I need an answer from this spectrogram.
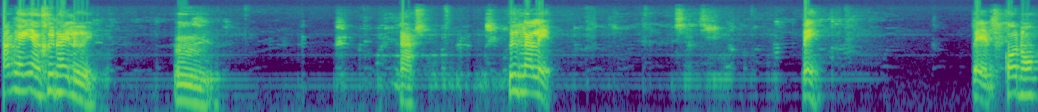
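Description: A woman's voice: fairly high pitch, animated, takes it slowly, long pauses, a bit bright, soft background music. A woman co-hosting a news talk show, thinking aloud in a casual panel discussion with frequent hesitations.

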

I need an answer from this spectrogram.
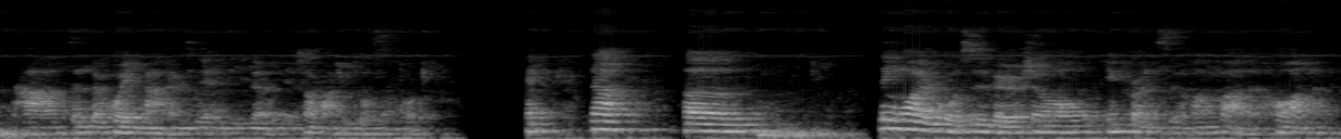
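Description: A man giving a technical talk at a meetup, halting, with many fillers and restarts. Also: medium pitch, slight background noise. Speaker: meetup speaker. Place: meetup room. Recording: echoey room, far from mic, tinny.

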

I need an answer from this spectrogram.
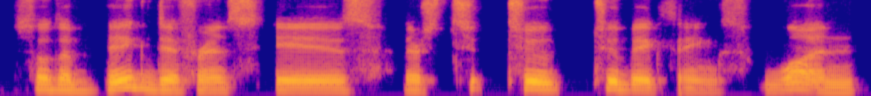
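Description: Here the forties-aged founder sounds lowish and warm, with no audible room. He's in a small bedroom on a video call with a headset over his ears, earnestly working through interview questions and repeating words as he gathers his thoughts.

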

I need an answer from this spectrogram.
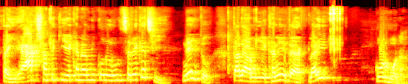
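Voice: medium pitch, animated, quick pace, darkish tone, soft background music. Patient teacher in an echoey room. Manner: explains patiently, asks questions and answers them. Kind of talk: exam-prep lesson.

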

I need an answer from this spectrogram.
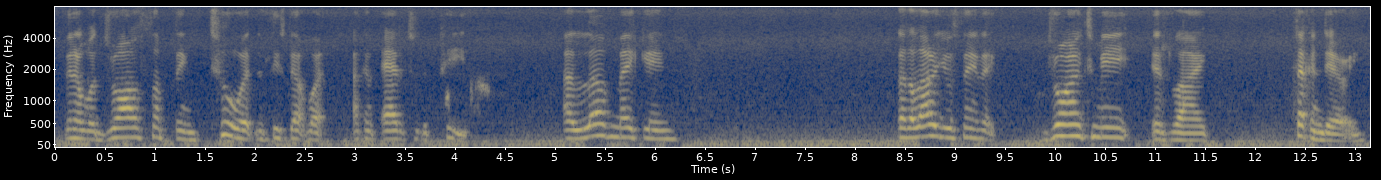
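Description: A man's voice: on the high side, slight background noise, poor audio. A man, a sculptor on an online panel, talking in a casual, rambling way. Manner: casual, rambling, informal grammar. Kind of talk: panel discussion over video call. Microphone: video call.

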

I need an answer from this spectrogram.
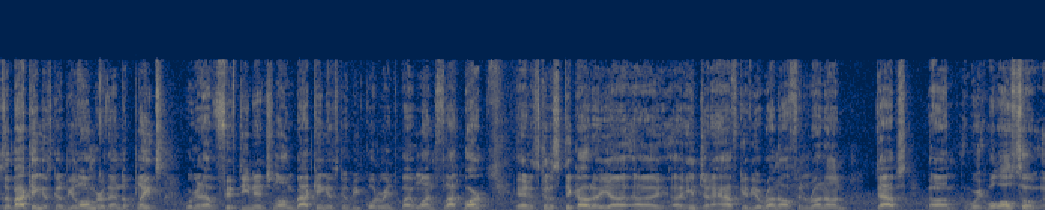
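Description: A middle-aged man teaching welding outdoors in a plainspoken way, with many fillers and restarts, recorded from a far camera. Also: medium pitch. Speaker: welding instructor. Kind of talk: casual outdoor lecture. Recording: echoey, from a distance, faint ambient noise.

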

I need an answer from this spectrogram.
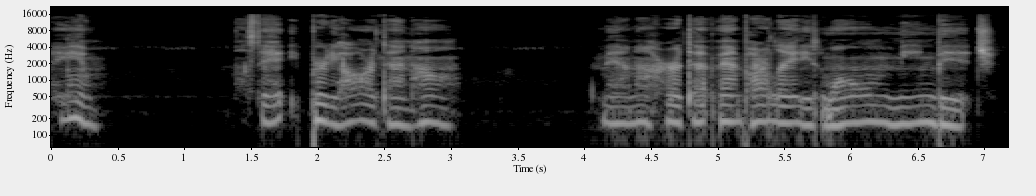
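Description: A woman's voice: on the low side, breathy edge, exaggerated voice. A woman voicing a chatty, folksy veteran vampire hunter with a put-on drawl and casual slang, talking around something in her mouth, in a whispered role-play.

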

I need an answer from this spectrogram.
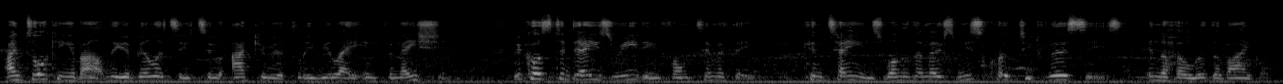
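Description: An older woman vicar reading a daily reflection and prayers from her notes, seated outdoors. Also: on the low side. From England. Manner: slow, measured reading from notes. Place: outdoors by a brick wall on a bench. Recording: noisy outdoor recording.

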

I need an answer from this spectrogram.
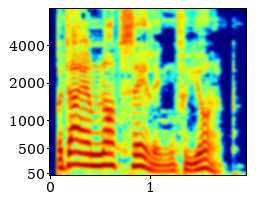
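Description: Man doing an earnest young gentleman. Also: on the high side, big pitch swings, normal speed, no echo, clean studio sound, pitched above the performer's own voice. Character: courteous young gentleman guest.

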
